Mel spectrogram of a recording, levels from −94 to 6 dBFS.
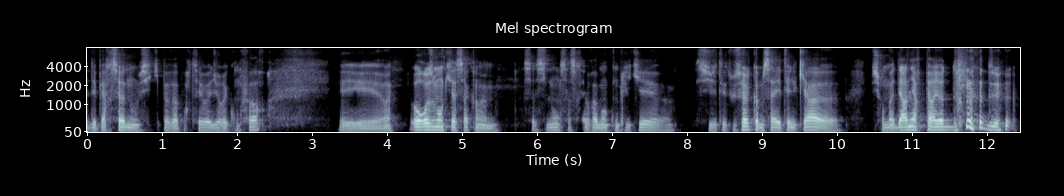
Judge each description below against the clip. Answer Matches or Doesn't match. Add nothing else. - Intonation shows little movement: Doesn't match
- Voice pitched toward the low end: Matches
